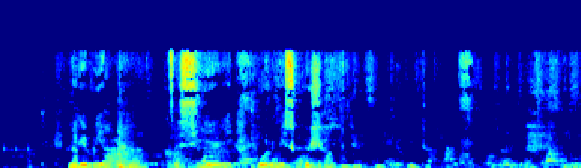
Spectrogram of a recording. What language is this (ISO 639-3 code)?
kat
